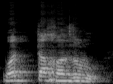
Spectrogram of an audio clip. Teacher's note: خا حروف مستعلیہ ہے، پر پڑھا جائے گا ، واو مدہ کو ایک الف کے برابر کھینچ کر پڑھیں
